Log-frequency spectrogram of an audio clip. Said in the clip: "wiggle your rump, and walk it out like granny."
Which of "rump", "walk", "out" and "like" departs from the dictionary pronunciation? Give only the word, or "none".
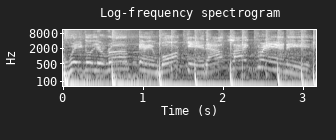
rump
